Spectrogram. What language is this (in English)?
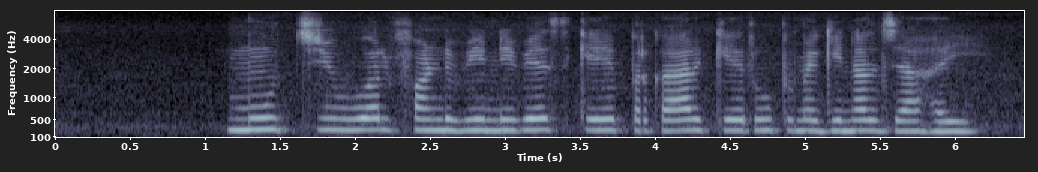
Magahi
